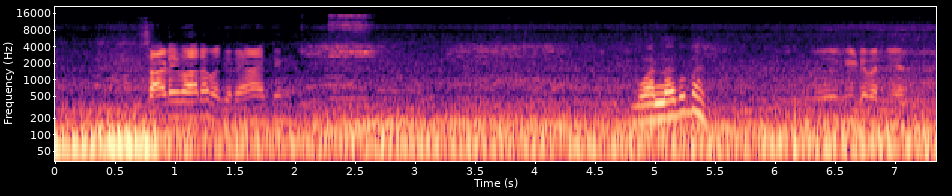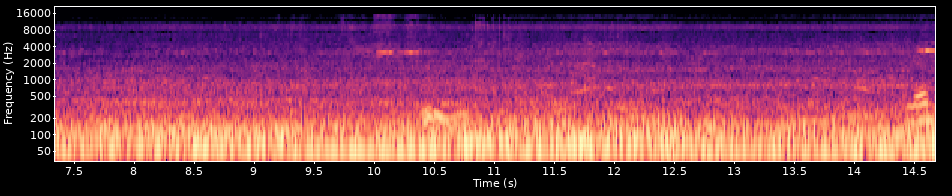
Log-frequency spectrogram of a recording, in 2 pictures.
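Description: Steady low rumble of slow, jammed street traffic and the riding two-wheeler's engine, crawling through standing water. Brief voices call out a few times, about a second in and again around five to seven seconds in.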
